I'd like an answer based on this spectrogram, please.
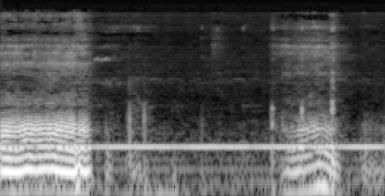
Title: Puddin / The labrador puppy that snores in her sleep 💤 😍 / @Nils'Garden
